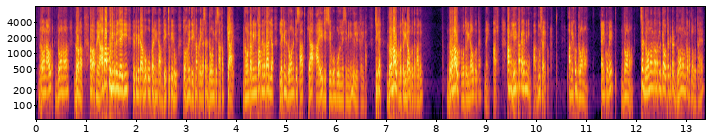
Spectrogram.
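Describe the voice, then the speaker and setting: A male English teacher with a Hindi accent, explaining exam questions quickly in mixed Hindi and English, repeating phrases and coaxing students. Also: a little high, a little mellow, breathy edge, dry recording. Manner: repeats key phrases, asks and answers his own questions. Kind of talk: online exam-prep lesson.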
